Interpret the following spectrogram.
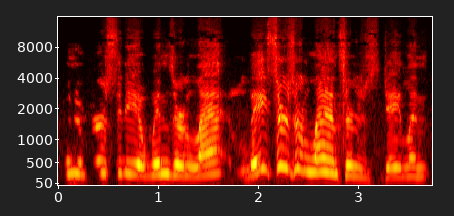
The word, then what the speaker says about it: Lancers: She played for the University of Windsor Lacers or Lancers, Jaydlin? How do you say it? Lancers. It's just like you lance the tumor.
